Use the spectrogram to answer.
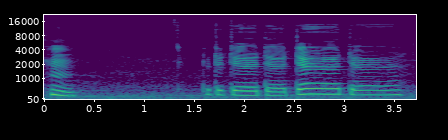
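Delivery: usual speaking voice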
